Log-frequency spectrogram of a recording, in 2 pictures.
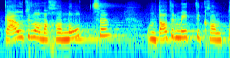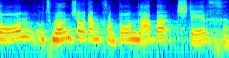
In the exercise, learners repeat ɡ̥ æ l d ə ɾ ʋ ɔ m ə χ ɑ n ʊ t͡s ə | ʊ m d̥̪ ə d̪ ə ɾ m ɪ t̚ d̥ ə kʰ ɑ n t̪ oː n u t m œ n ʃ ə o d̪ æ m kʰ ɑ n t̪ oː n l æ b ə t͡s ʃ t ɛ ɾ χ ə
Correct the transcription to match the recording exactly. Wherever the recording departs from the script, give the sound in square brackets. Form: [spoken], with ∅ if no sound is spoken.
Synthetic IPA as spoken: ɡ̥ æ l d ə ɾ ʋ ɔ m ə χ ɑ n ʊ t͡s ə | ʊ m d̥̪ [ɑ] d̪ ə ɾ m ɪ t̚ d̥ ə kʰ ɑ n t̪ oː n u t m œ n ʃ ə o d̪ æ m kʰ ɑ n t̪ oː n l æ b ə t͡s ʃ t ɛ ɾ χ ə

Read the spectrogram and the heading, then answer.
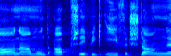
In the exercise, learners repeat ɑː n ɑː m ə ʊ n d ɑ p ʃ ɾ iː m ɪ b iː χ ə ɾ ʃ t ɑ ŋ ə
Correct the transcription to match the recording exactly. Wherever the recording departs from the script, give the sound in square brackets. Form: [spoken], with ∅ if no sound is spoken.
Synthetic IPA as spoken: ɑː n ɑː m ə ʊ n d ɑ p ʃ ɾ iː [b] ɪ [ɡ] iː [f] ə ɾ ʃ t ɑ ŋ ə

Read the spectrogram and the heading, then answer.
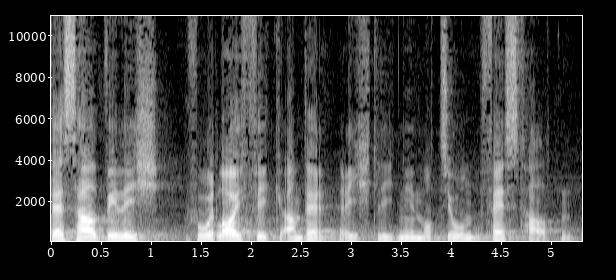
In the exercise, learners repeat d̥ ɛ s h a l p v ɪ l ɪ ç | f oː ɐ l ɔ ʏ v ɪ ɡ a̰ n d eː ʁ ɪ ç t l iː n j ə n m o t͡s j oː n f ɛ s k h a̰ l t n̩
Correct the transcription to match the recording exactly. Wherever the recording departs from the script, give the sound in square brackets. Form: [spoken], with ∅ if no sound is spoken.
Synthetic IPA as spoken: d̥ ɛ s h a l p v ɪ l ɪ ç | f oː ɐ l ɔ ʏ [f] ɪ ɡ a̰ n d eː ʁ ɪ ç t l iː n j ə n m o t͡s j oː n f ɛ s [t] h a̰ l t n̩

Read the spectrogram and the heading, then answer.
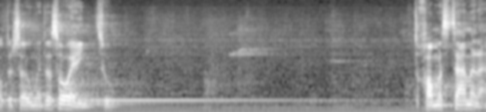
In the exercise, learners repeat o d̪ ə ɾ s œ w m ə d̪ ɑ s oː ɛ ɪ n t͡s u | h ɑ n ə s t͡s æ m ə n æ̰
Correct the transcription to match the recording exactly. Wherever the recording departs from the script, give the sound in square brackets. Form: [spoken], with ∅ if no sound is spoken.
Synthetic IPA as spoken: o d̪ ə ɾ s œ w m ə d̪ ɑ s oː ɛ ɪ n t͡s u | [χ] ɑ [m] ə s t͡s æ m ə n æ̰

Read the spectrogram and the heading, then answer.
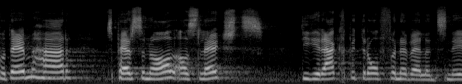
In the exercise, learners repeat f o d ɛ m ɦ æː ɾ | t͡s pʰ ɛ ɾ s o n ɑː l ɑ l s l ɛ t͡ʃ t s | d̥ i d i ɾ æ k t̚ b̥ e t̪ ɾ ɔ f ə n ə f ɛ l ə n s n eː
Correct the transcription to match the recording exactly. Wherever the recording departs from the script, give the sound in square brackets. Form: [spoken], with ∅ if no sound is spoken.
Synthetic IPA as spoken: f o d ɛ m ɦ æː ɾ | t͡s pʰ ɛ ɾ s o n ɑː l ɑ l s l ɛ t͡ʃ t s | d̥ i d i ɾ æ k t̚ b̥ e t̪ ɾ ɔ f ə n ə [v] ɛ l ə n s n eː

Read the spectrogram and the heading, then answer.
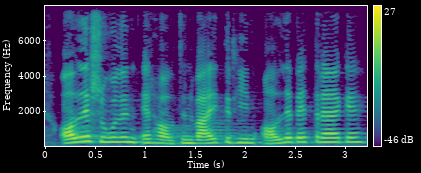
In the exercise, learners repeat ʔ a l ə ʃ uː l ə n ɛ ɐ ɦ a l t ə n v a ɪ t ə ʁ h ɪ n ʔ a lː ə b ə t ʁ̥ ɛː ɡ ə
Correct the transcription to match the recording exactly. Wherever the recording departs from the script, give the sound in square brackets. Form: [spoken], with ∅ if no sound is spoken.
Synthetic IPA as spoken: ʔ a l ə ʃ uː l ə n ɛ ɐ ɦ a l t ə n v a ɪ t ə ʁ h ɪ n ʔ a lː ə b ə t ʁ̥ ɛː ɡ ə

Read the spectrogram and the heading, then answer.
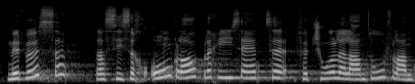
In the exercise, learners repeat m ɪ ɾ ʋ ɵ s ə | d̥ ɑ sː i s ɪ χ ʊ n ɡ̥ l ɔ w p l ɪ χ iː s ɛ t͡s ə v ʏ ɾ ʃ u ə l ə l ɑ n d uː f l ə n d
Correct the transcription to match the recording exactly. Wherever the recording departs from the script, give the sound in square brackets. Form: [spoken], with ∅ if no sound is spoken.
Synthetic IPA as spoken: m ɪ ɾ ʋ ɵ s ə | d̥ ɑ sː i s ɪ χ ʊ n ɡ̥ l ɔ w p l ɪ χ iː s ɛ t͡s ə [f] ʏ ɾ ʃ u ə l ə l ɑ n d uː f l [ɑ] n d

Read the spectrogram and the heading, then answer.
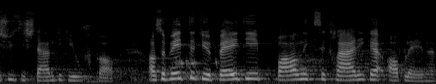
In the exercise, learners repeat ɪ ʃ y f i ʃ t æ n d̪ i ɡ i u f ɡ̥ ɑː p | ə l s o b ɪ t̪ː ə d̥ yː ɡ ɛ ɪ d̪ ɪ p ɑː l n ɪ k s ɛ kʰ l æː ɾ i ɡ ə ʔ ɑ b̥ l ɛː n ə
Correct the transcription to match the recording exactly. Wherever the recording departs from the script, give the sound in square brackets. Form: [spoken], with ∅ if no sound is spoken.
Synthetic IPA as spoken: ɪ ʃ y [s] i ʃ t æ n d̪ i ɡ i u f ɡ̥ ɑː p | [ɑ] l s o b ɪ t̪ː ə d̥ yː [b] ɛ ɪ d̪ [i] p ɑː l n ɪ k s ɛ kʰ l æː ɾ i ɡ ə ʔ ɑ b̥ l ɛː n ə

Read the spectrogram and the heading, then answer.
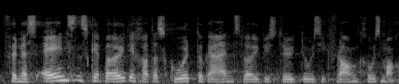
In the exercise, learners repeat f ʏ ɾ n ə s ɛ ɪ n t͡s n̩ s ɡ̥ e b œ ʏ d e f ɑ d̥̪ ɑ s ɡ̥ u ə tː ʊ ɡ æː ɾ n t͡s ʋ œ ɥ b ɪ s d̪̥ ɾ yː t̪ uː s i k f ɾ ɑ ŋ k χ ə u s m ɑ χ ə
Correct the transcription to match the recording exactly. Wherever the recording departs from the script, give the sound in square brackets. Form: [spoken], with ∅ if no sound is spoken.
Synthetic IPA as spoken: f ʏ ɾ n ə s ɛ ɪ n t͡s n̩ s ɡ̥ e b œ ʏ d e [χ] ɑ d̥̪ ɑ s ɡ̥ u ə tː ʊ ɡ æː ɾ n t͡s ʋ œ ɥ b ɪ s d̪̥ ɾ yː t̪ uː s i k f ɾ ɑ ŋ k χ ə u s m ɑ χ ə

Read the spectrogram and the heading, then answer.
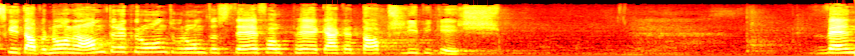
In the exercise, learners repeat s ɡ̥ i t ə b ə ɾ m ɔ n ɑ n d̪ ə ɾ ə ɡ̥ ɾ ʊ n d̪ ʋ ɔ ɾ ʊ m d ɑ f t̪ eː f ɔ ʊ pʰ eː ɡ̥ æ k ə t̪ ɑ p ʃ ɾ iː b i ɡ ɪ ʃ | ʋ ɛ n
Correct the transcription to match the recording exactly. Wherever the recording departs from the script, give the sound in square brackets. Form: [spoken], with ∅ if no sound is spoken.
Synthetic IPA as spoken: s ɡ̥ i t [ɑ] b ə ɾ [n] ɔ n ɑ n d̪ ə ɾ ə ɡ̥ ɾ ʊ n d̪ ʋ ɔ ɾ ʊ m d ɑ [s] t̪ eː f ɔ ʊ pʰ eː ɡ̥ æ [ɡ] ə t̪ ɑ p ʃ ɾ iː b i ɡ ɪ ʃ | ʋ ɛ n

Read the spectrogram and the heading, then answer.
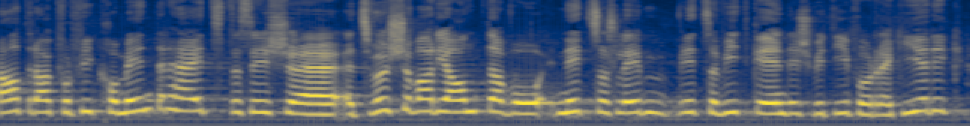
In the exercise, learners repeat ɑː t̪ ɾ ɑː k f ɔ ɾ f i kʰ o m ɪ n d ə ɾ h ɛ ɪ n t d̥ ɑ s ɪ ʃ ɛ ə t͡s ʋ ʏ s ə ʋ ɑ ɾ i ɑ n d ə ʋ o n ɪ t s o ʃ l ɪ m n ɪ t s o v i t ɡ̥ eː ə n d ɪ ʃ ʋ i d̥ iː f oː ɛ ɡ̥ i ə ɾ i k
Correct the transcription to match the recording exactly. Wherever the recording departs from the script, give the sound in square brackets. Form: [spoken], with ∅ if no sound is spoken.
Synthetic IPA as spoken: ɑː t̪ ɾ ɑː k f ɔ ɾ f i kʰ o m ɪ n d ə ɾ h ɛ ɪ [∅] t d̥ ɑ s ɪ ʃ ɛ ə t͡s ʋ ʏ [ʃ] ə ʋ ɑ ɾ i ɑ n [t] ə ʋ o n ɪ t s o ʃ l ɪ m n ɪ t s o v i t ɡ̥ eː ə n d ɪ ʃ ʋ i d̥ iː f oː ɛ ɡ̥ i ə ɾ i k

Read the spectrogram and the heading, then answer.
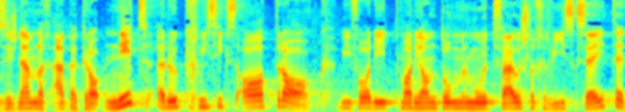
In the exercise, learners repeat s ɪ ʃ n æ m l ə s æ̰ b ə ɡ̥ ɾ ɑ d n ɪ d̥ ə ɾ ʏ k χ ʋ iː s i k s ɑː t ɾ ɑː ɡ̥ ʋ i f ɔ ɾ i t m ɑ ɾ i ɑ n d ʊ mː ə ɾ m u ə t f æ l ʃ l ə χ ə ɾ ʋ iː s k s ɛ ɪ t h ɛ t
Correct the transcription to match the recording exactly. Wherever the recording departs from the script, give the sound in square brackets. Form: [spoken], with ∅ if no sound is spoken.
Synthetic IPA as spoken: s ɪ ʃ n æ m l ə [χ] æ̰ b ə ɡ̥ ɾ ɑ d n ɪ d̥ ə ɾ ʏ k χ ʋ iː s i k s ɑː t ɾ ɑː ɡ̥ ʋ i f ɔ ɾ i t m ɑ ɾ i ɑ n d ʊ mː ə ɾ m u ə t f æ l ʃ l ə χ ə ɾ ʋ iː s k s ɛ ɪ t h ɛ t

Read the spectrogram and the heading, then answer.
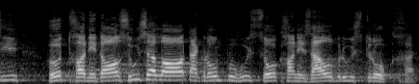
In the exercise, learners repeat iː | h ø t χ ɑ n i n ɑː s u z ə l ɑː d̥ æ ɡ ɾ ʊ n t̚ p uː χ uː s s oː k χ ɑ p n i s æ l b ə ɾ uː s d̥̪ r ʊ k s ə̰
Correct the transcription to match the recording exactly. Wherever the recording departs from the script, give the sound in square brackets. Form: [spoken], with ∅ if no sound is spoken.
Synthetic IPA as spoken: iː | h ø t χ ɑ n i [d] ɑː s u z ə l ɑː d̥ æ ɡ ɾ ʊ n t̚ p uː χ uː s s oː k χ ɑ [∅] n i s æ l b ə ɾ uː s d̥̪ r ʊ k [χ] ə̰

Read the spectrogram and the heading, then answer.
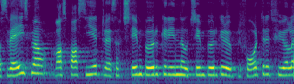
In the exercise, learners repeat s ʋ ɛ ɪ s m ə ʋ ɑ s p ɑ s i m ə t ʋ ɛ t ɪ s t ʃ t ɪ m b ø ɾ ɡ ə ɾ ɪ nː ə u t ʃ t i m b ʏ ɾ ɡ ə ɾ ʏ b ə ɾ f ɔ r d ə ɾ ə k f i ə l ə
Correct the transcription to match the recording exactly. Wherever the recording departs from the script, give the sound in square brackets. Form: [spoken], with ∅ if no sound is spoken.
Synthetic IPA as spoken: s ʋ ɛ ɪ s m ə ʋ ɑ s p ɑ s i [∅] ə t ʋ ɛ [s] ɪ [χ] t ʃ t ɪ m b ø ɾ ɡ ə ɾ ɪ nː ə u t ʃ t [ɪ] m b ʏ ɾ ɡ ə ɾ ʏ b ə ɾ f ɔ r d ə ɾ ə [t] f [y] ə l ə

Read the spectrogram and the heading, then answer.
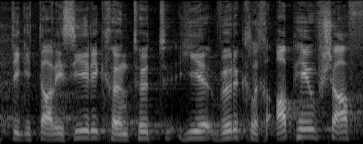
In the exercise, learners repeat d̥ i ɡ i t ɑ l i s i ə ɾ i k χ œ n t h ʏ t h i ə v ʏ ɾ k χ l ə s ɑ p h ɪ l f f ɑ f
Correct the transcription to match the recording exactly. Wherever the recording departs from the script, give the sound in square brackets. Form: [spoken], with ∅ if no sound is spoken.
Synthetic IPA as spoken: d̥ i ɡ i t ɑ l i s i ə ɾ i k χ œ n t h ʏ t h i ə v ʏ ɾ k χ l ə [χ] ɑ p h ɪ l f [ʃ] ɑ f

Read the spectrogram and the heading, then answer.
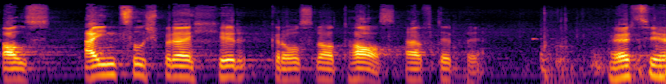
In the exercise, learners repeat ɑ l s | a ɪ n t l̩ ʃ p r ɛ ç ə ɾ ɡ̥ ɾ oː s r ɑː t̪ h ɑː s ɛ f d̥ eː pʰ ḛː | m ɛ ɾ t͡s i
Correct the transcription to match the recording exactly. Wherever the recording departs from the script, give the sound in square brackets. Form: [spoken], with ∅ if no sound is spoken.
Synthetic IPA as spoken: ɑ l s | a ɪ n [t͡s] l̩ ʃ p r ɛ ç ə ɾ ɡ̥ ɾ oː s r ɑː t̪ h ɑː s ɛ f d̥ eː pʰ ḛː | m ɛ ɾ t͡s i

